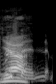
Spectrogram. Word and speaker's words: Rippon: I love that you pronounce it like Poupon. It's Rippon. But Rippon, just Rippon.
